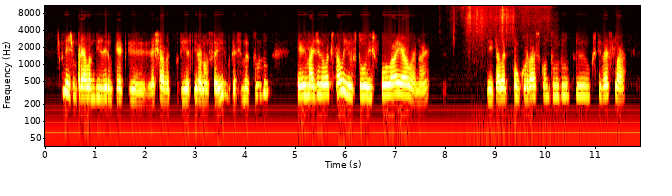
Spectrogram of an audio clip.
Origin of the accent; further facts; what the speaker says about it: Travanca de Lagos, Coimbra, Portugal; ao fim de semana consigo ir para Oliveira, a Travanca de Lagos mais concretamente, que é a minha aldeia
